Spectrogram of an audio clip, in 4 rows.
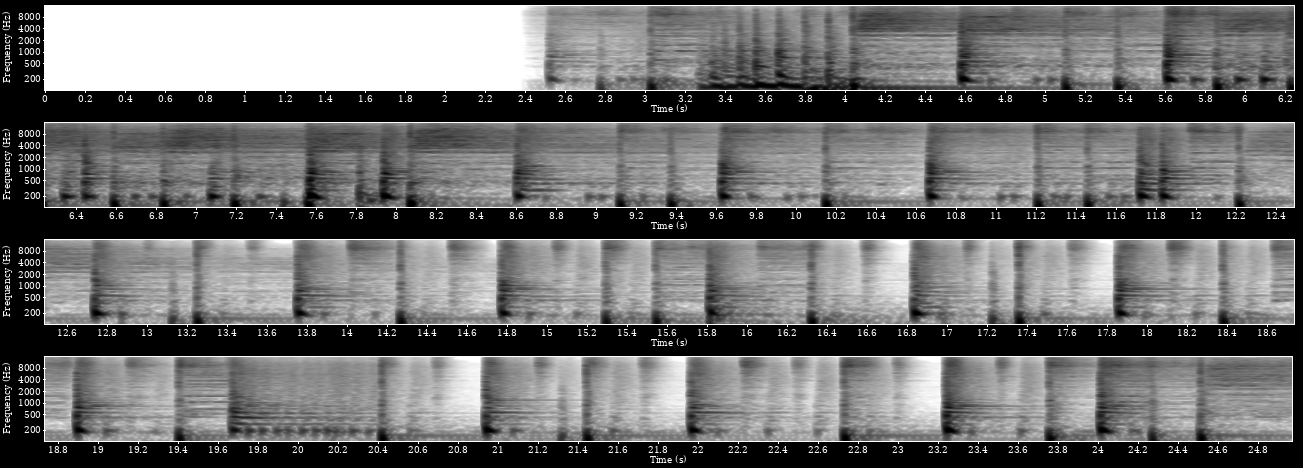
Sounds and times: Snare drum: 2.6s - 24.9s
Hi-hat: 4.0s - 24.9s.

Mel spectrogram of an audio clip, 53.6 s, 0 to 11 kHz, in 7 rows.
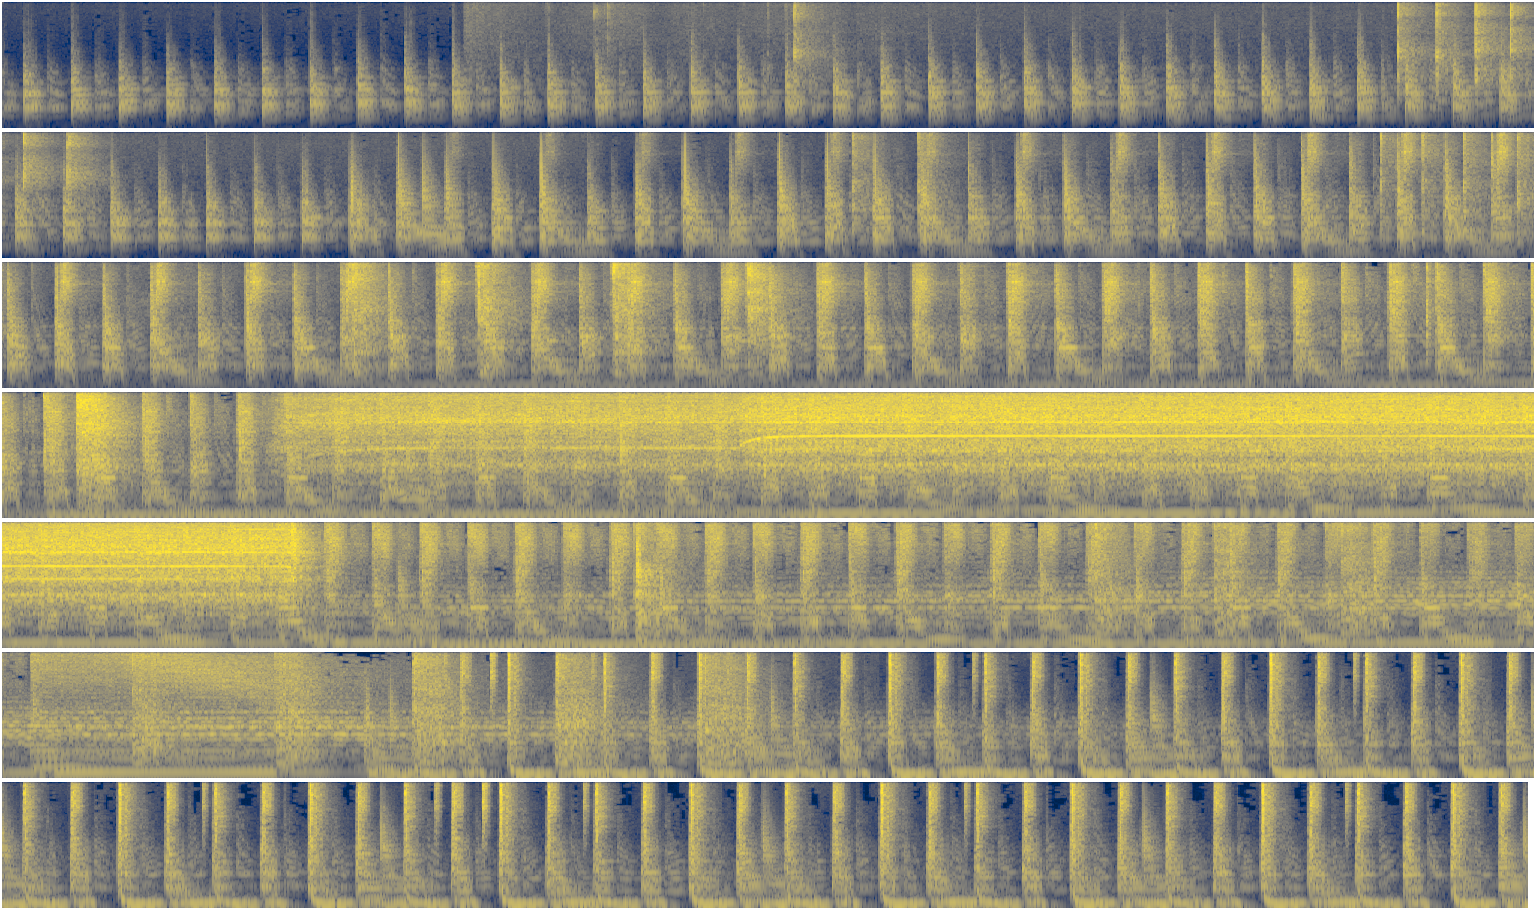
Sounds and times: Electronica: 16.2s - 46.2s.

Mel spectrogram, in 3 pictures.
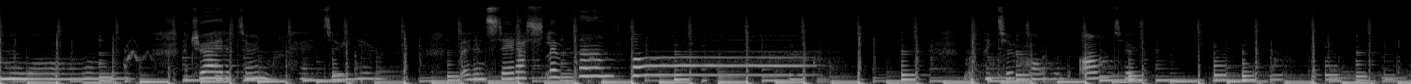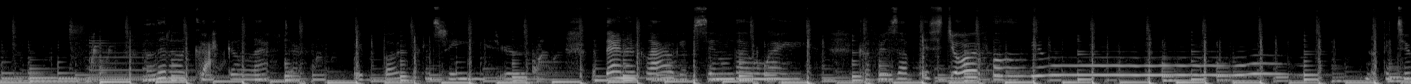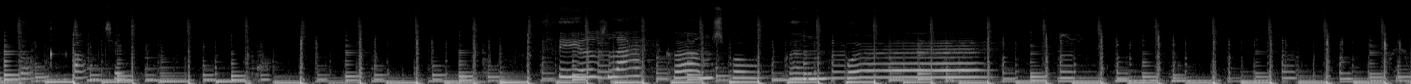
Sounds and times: Music: 0.0s - 42.3s.

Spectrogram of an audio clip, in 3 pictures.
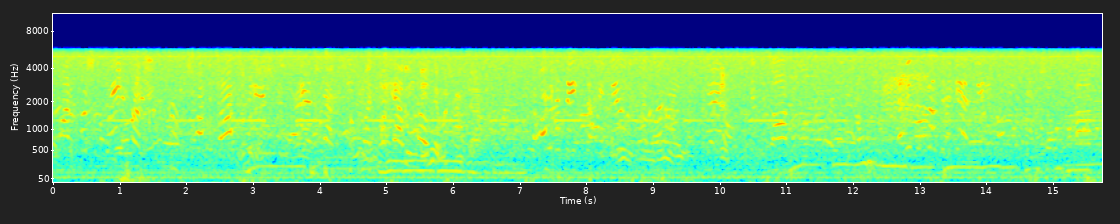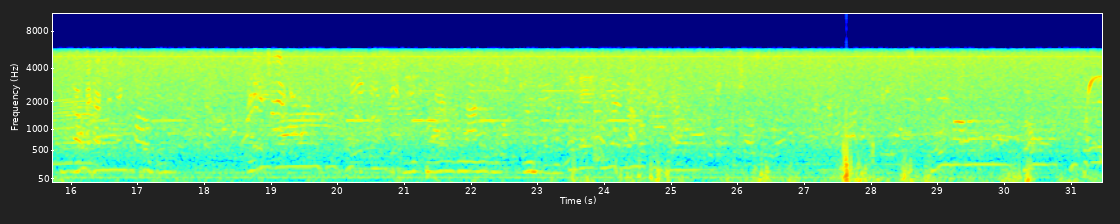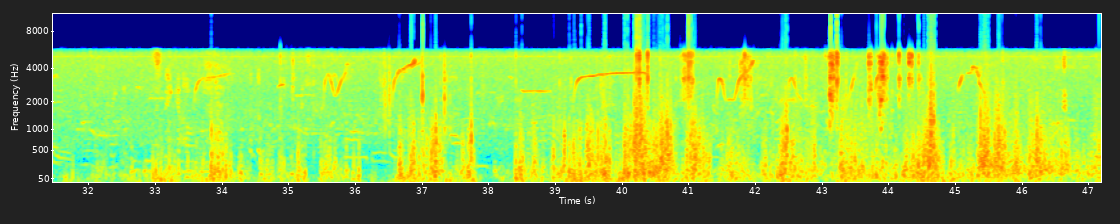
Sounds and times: Speech: 0.0s - 38.4s.

